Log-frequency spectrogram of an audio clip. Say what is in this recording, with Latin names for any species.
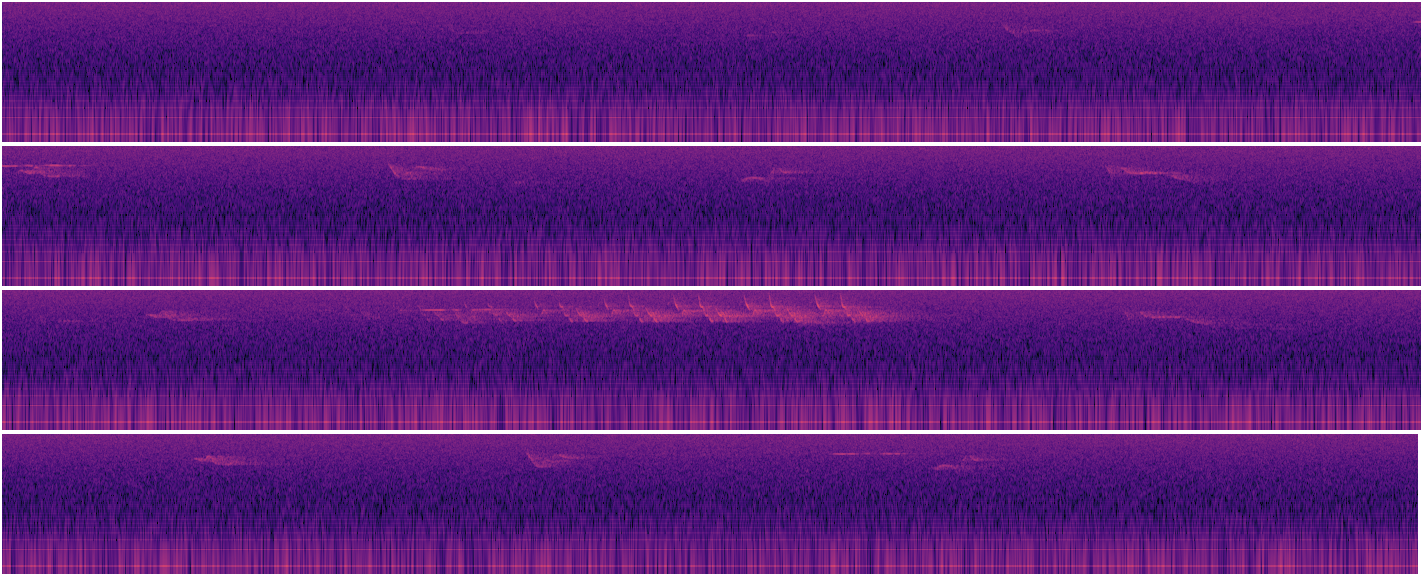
Vireo solitarius, Setophaga virens, Seiurus aurocapilla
